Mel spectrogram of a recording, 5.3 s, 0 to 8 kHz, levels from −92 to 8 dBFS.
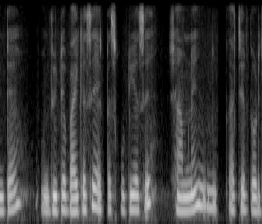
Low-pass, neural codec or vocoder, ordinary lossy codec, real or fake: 7.2 kHz; none; none; real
